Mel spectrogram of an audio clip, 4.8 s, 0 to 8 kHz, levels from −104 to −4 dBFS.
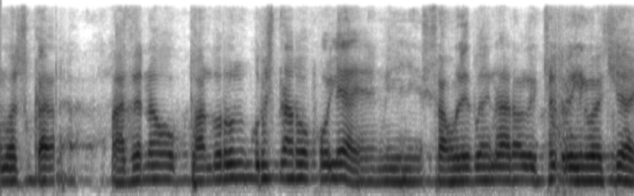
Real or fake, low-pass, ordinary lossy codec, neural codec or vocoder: fake; 7.2 kHz; none; codec, 24 kHz, 1.5 kbps, HILCodec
